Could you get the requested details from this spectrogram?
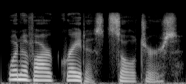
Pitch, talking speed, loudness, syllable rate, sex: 170 Hz, 160 wpm, -17 LUFS, 4.8 syllables/s, female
